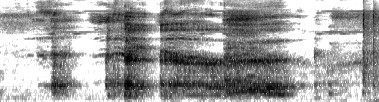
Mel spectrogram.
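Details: Friends deliberately burping after drinking soda (Mountain Dew) on cue: several loud, drawn-out burps in a small room with brief talk around them.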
